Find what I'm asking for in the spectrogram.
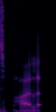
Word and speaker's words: Pilate: I'm choosing Trial Before Pilate, or Pilate, depending on how you choose to pronounce it. It is Pilate, but a lot of people go Pilate. It's not Pilate.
